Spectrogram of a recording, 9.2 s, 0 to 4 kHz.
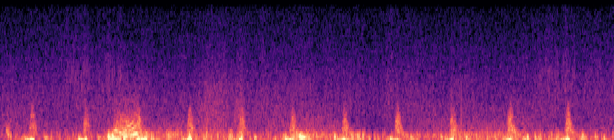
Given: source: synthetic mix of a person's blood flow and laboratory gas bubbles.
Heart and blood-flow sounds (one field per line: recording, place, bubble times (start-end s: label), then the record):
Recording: Doppler ultrasound of blood flow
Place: subclavian vein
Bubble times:
0.09-0.17 s: bubbles
From the record:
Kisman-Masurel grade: 111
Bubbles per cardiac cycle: 1 to 2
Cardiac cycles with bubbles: 1 to 10%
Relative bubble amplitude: barely perceptible (0.100 to 0.250)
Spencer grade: 1 (occasional bubble signal discernible with the cardiac motion signal, with majority of cardiac periods free of bubbles)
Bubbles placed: anywhere in the cardiac cycle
